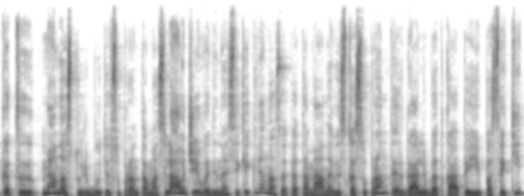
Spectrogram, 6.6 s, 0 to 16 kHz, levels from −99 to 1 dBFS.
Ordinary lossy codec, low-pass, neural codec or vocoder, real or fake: Opus, 64 kbps; 14.4 kHz; none; real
